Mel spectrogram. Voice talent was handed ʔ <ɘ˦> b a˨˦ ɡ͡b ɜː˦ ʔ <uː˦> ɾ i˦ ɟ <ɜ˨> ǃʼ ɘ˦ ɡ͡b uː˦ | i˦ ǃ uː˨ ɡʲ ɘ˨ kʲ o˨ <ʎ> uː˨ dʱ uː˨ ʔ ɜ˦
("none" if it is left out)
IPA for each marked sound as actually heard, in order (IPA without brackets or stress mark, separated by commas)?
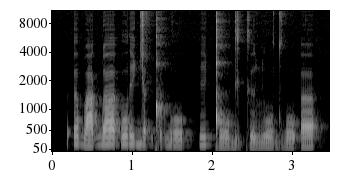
ɘ˦, u˦, ɜ˦, ʎ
